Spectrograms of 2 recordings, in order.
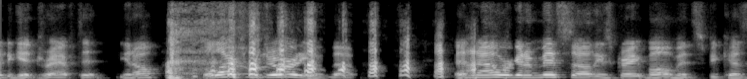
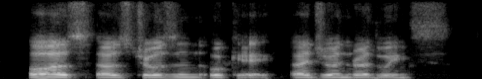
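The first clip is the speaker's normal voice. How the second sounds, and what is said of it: Put-on Russian-sounding accent. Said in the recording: “did you just give Nate Danielson a Russian accent? ... that was a general speaking hockey draftee”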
